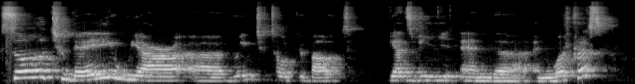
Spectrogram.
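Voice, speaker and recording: Woman speaking at a very slow pace with very wide pitch swings and audible room echo. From France. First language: French. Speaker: web developer. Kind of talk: technical talk.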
